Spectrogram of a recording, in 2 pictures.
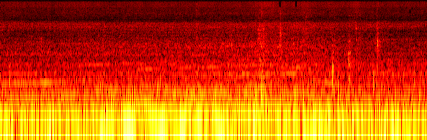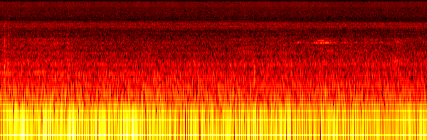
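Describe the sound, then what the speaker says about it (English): Road traffic on Bluff Hill in Napier, including old vintage cars, a steady low rumble of passing vehicles at moderate distance throughout, with no voices. "quite a lot of traffic around today"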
